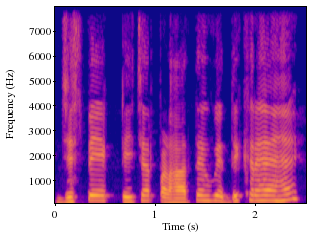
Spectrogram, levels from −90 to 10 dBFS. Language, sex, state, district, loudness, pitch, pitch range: Hindi, male, Uttar Pradesh, Lucknow, -15 LUFS, 205 Hz, 175-210 Hz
